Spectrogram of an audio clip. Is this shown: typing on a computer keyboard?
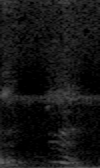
no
